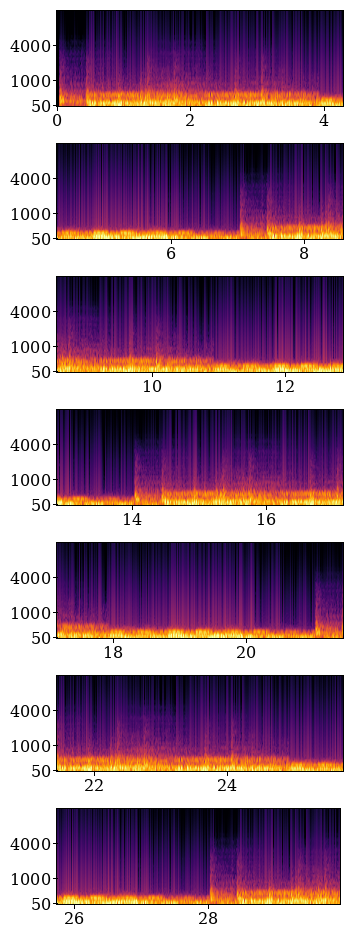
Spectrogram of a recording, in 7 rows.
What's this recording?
Soundscapes > Synthetic / Artificial
Looppelganger #178 | Dark Ambient Sound
Use this as background to some creepy or horror content.
Sci-fi, Darkness, Games, Survival, Gothic, Noise, Silent, Ambience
